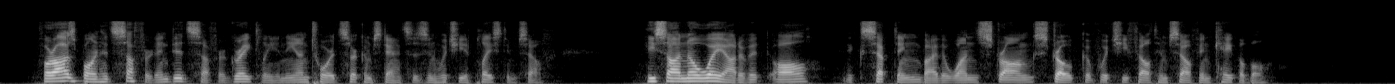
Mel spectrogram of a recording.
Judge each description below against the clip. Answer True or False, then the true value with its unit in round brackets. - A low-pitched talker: True (105 Hz)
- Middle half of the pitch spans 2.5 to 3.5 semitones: False (4.2 semitones)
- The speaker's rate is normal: True (165 wpm)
